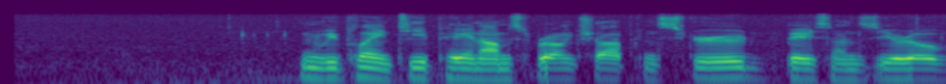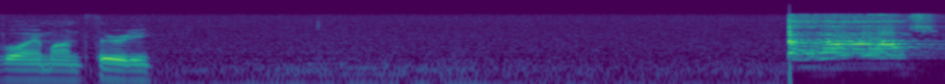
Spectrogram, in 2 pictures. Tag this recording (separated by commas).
Music, Speech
